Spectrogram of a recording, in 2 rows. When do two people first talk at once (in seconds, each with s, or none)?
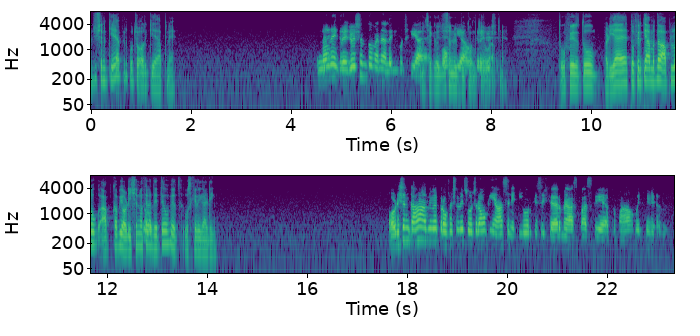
6.6 s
